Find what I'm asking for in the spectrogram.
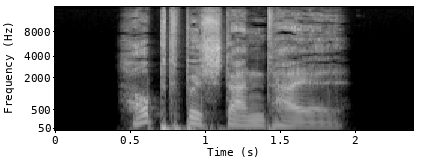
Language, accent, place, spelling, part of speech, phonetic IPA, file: German, Germany, Berlin, Hauptbestandteil, noun, [ˈhaʊ̯ptbəˌʃtanttaɪ̯l], De-Hauptbestandteil.ogg
- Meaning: basis (main ingredient or component)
